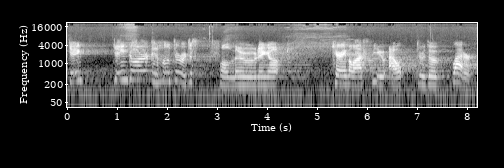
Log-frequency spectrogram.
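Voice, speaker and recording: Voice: mid-range voice, slow, pushed and bright. A game master improvising a roleplay, narrating the action and speaking for characters. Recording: echoey reverberant voice chat with faint noise.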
